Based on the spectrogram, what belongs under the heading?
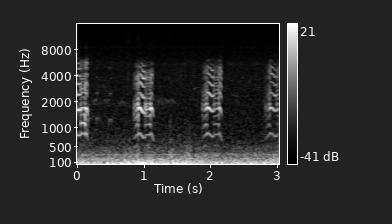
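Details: Greater white-fronted geese reacting to decoy calling in 2016: loud, clear squeaky two-syllable yelps repeated roughly once a second, four bursts in three seconds, with a low rumbling wind background.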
